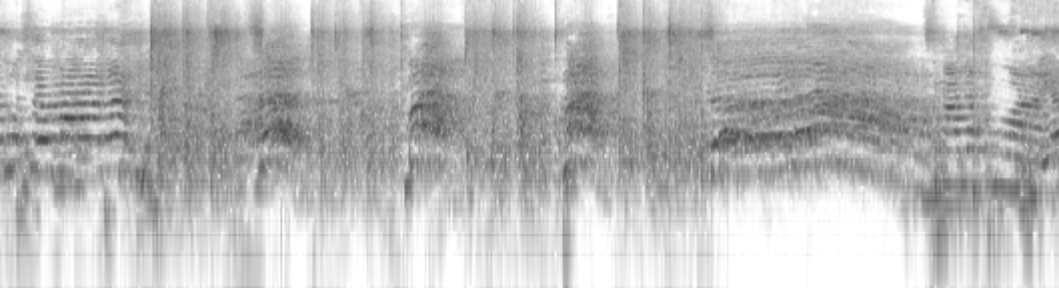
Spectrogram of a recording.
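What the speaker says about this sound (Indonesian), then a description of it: "kita tepuk semangat dulu" Schoolchildren in a classroom performing the 'tepuk semangat' clapping chant, rhythmic bursts of sharp claps in a set pattern alternating with loud sung and shouted group voices, close and energetic.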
